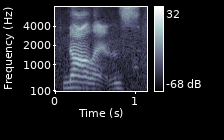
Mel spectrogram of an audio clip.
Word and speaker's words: New Orleans: this time and um or i guess it's new orleans or nollins if you want to do it right right actually the first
